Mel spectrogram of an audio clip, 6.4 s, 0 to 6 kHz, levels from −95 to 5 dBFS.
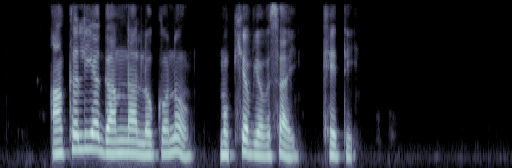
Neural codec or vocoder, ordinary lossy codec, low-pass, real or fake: codec, 24 kHz, 3.1 kbps, DualCodec; none; 5.4 kHz; fake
